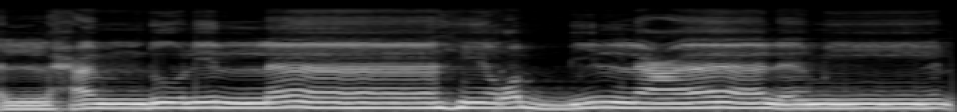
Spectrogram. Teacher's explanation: kadang di kalimat lillah ini berlebihan panjang, dan a-nya pun berlebihan panjang karena membawa memaksakan irama seperti itu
